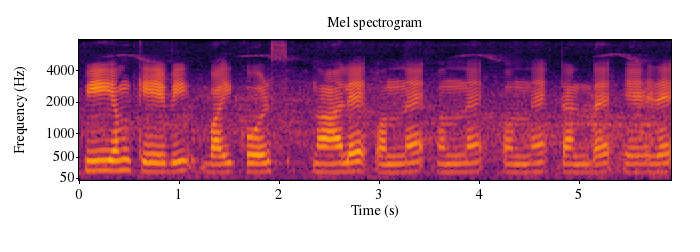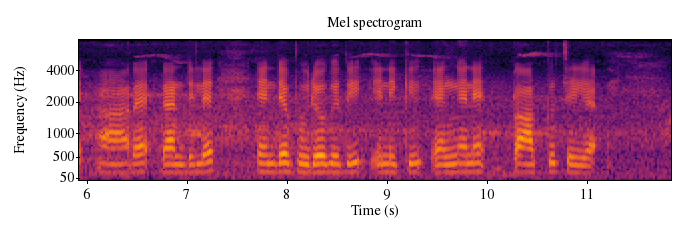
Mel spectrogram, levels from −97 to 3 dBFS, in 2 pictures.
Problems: background sounds at intervals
